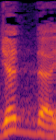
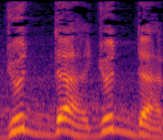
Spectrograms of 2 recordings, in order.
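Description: First: The first vowel is not a u sound. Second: The first vowel is a u sound. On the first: The speaker calls it wrong. "بعضهم يقول جدة لأن حواء أمنا مدفونة في جدة" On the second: The speaker calls it right. "جدة بالضم"

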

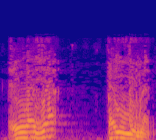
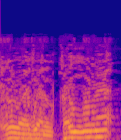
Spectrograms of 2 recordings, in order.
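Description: First: There is a short pause between the two words. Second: The two words run together without a pause. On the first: Crookedness is denied and uprightness is affirmed. The speaker calls it right. "هنا سكتة لطيفة، سكتة للقارئ لمن يقرأ أن يقف" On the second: Both crookedness and uprightness seem to be denied. The speaker calls it wrong. "فلو وصل وقال"

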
